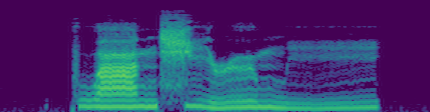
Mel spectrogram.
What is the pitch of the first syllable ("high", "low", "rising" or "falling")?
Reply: high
